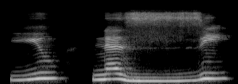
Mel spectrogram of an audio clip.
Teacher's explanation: There is buzzing sound of za.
